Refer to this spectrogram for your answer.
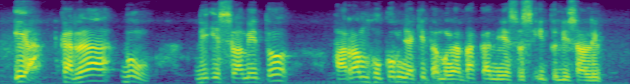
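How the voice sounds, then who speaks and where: Speech at a moderate pace with noticeable background noise. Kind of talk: religious debate. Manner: soft-spoken.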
